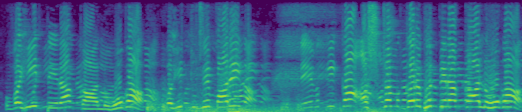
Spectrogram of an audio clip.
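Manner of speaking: heavenly proclamation. Retold or imitated. A voice from the sky warns Kans of his death, solemn proclamation. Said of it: "उसी समय आकाशवाणी हो गई".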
